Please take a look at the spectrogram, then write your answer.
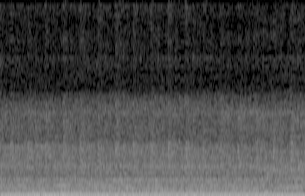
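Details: Chevrolet Aveo that would not start, running after repair, scanned with no error codes: low even idle with steady firing pulses, no knocks, stumbles or surging; normal idle.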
